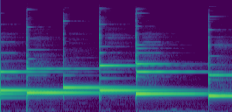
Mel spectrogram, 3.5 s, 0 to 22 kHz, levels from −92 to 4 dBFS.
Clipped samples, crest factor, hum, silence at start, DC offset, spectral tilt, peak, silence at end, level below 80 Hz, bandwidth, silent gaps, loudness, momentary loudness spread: under 0.1%; 12 dB; none; 0 s; under 0.1%; 0.5 dB/octave; -8 dBFS; 0 s; -72 dBFS; 16 kHz; none; -21 LUFS; 7 LU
